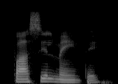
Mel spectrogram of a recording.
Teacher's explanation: Separando em sílabas, vai dar uma quarta sílaba. Aqui se considera duas sílabas tônicas, fá e men. Mas, para classificar, leva-se em consideração o acento do fá, que é uma herança.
